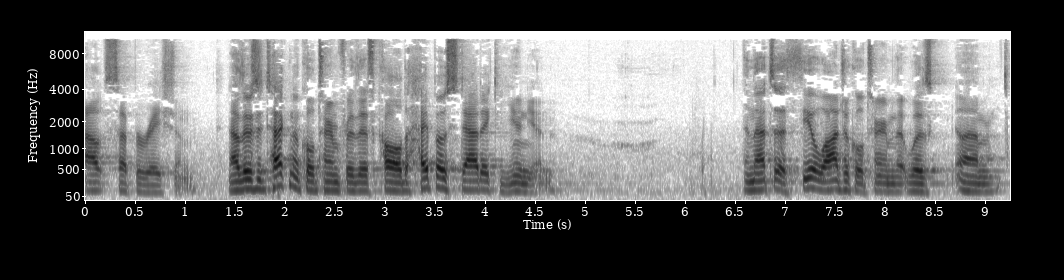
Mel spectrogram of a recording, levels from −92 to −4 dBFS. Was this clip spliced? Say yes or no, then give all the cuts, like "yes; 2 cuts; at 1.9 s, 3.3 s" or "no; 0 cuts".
yes; 1 cut; at 1.3 s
